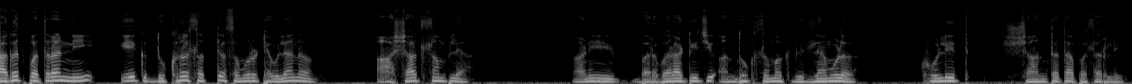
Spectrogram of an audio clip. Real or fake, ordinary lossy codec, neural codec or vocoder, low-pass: fake; none; vocoder, 44.1 kHz, 128 mel bands every 512 samples, BigVGAN v2; 14.4 kHz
